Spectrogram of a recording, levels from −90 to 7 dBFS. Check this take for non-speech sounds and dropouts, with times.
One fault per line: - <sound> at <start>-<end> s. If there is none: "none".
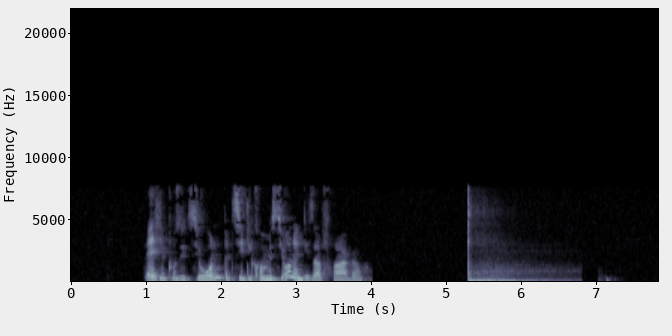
- thud at 5.3-6.8 s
